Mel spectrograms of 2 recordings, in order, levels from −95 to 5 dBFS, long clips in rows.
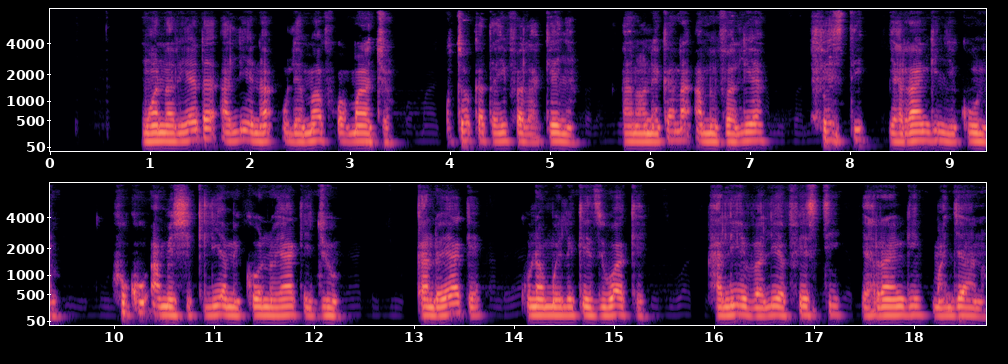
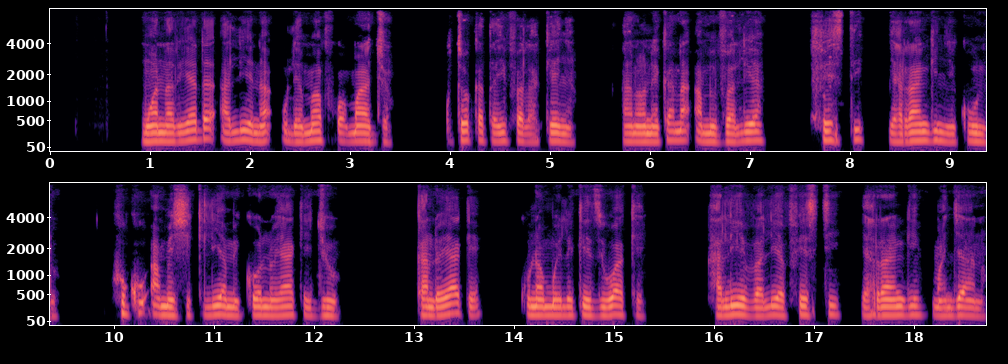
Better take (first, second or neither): second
